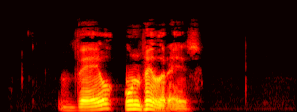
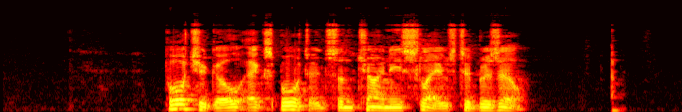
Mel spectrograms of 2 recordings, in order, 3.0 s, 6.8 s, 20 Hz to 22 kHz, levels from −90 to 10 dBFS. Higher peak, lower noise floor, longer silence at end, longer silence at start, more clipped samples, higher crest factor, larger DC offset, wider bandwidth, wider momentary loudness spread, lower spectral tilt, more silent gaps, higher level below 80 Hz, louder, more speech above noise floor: about the same, 0 dBFS vs -2 dBFS; about the same, -75 dBFS vs -75 dBFS; first, 1 s vs 0.65 s; second, 0.6 s vs 1.65 s; neither; about the same, 20 dB vs 16 dB; neither; about the same, 9.4 kHz vs 9.6 kHz; first, 20 LU vs 5 LU; first, -6.5 dB/octave vs -4 dB/octave; neither; about the same, -58 dBFS vs -56 dBFS; second, -18 LUFS vs -15 LUFS; about the same, 57 dB vs 60 dB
